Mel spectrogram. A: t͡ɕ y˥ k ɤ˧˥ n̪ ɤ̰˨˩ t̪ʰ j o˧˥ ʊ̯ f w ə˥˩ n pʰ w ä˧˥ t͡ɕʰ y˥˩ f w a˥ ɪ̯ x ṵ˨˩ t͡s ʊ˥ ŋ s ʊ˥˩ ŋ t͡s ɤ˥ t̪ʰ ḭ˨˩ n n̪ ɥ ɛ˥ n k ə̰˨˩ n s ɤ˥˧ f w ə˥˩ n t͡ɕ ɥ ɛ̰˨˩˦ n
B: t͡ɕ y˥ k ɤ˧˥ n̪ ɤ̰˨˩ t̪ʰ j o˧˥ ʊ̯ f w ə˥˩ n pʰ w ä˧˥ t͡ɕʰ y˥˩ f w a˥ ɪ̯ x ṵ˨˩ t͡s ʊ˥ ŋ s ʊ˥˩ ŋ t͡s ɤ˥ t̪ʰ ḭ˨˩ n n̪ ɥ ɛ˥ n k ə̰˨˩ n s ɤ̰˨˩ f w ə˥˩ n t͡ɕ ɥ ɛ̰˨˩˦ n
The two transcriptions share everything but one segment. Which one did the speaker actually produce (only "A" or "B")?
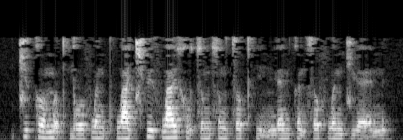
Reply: A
